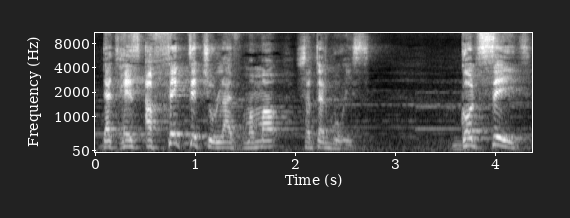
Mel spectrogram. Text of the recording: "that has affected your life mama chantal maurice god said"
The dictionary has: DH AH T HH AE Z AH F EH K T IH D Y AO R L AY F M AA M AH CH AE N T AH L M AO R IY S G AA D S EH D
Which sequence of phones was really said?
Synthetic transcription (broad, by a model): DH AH T HH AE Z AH F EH K T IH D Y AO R L AY F M AA M AH S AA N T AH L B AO IY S G AA D S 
